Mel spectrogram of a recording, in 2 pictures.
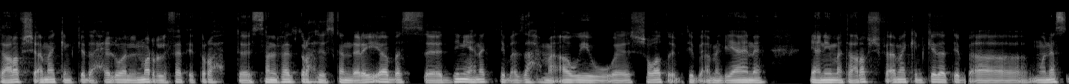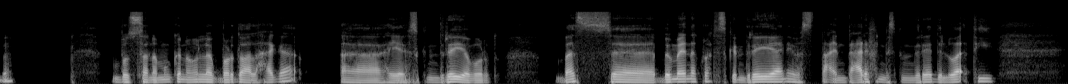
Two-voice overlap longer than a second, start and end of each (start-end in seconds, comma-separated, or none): none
